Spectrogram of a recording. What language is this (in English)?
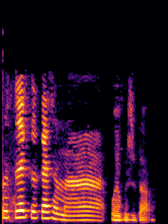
Chinese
